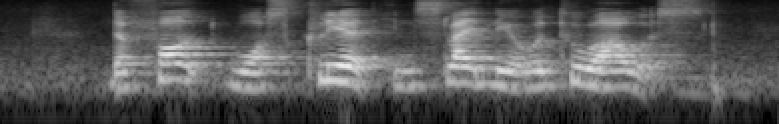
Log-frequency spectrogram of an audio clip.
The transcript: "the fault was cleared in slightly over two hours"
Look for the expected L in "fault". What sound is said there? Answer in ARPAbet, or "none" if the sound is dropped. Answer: L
